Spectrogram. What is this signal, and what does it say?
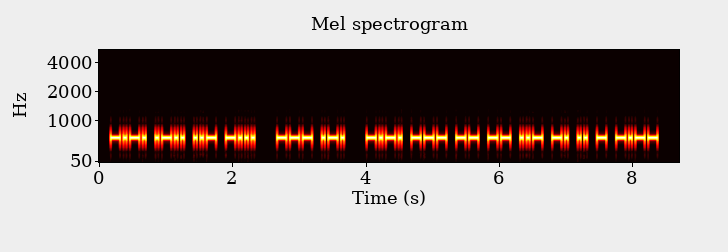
Morse code, heard as a keyed tone, about 25 wpm, 600 Hz. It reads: CLUB OR COMMUNITY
